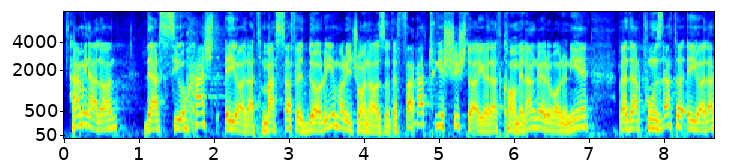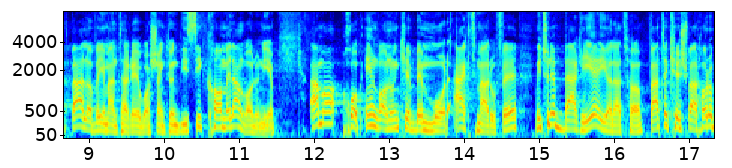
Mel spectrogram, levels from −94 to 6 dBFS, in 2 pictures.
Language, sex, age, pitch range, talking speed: Persian, male, 30-49, 125-175 Hz, 150 wpm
